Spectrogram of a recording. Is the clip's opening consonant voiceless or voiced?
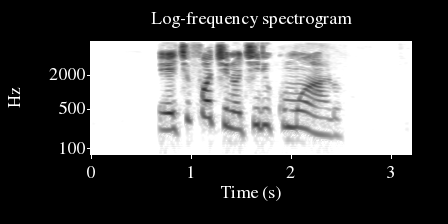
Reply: voiceless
